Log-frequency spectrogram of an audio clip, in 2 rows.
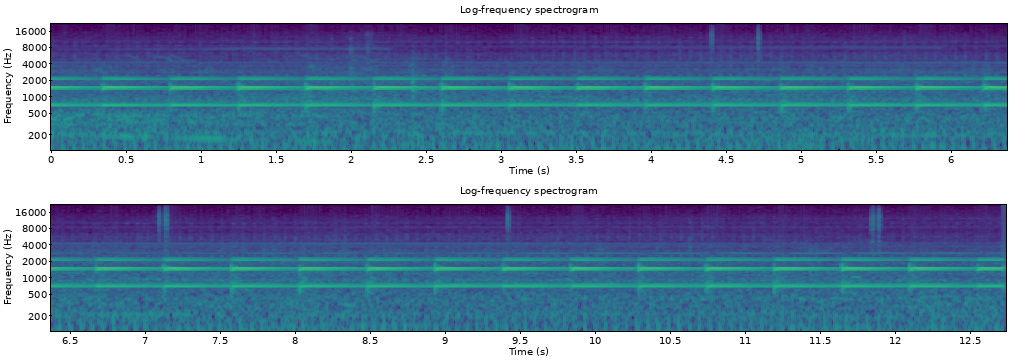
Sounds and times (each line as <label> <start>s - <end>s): Train traveling through 0.0s - 12.7s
